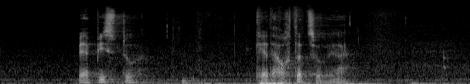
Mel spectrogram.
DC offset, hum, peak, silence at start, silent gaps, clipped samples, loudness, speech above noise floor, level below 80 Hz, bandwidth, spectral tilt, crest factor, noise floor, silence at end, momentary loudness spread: under 0.1%; none; -10 dBFS; 0 s; none; under 0.1%; -30 LUFS; 26 dB; -38 dBFS; 17 kHz; -3 dB/octave; 20 dB; -53 dBFS; 0.05 s; 21 LU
